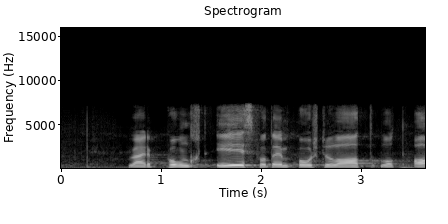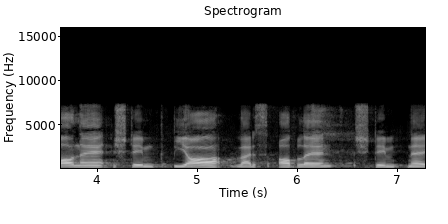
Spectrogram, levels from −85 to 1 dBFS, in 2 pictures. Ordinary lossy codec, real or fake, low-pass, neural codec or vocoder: none; fake; 7.2 kHz; codec, 16 kHz, 4 kbps, X-Codec, HuBERT features, trained on balanced general audio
